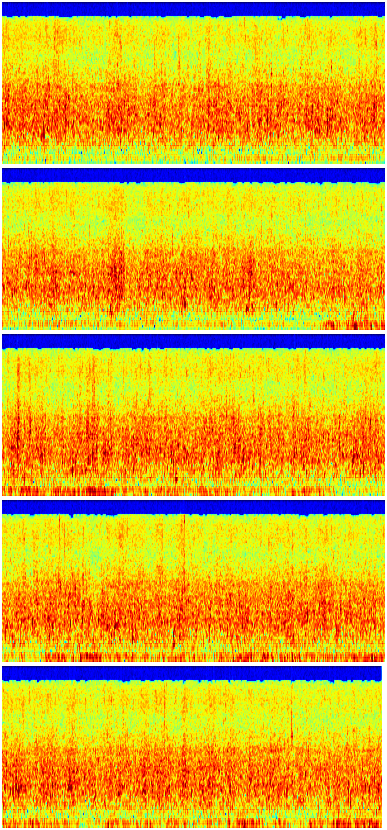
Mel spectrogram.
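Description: Water splashes steadily down a small waterfall into a pool.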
